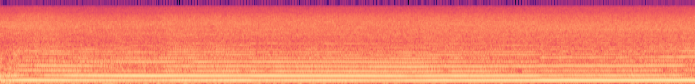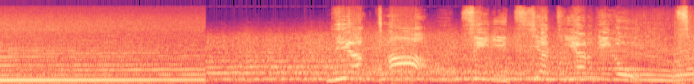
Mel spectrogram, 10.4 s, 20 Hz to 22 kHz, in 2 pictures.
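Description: A Toyota AE86 race car engine holds a steady, strained tone that sounds flat and unable to rev higher, then cuts off into commentary and crowd noise.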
